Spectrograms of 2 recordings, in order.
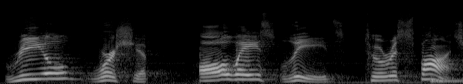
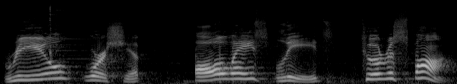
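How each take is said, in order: First: Slow, weighty phrase with REAL and ALWAYS leaned on; "Real worship always leads to a response" slowly, stressing Real and always; slow emphatic repetition. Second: Slow, rising to louder on response; "Real worship always leads to a response" slow and building, loudest on response; building emphatic repetition. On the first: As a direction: lay it down slowly so it sticks. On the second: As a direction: press harder on each word, climbing to the end. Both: Shown as a demonstration. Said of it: "I'll say it again".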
